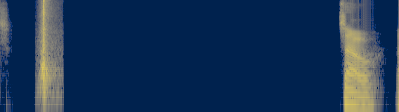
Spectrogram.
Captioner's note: golf ball hit sound effect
